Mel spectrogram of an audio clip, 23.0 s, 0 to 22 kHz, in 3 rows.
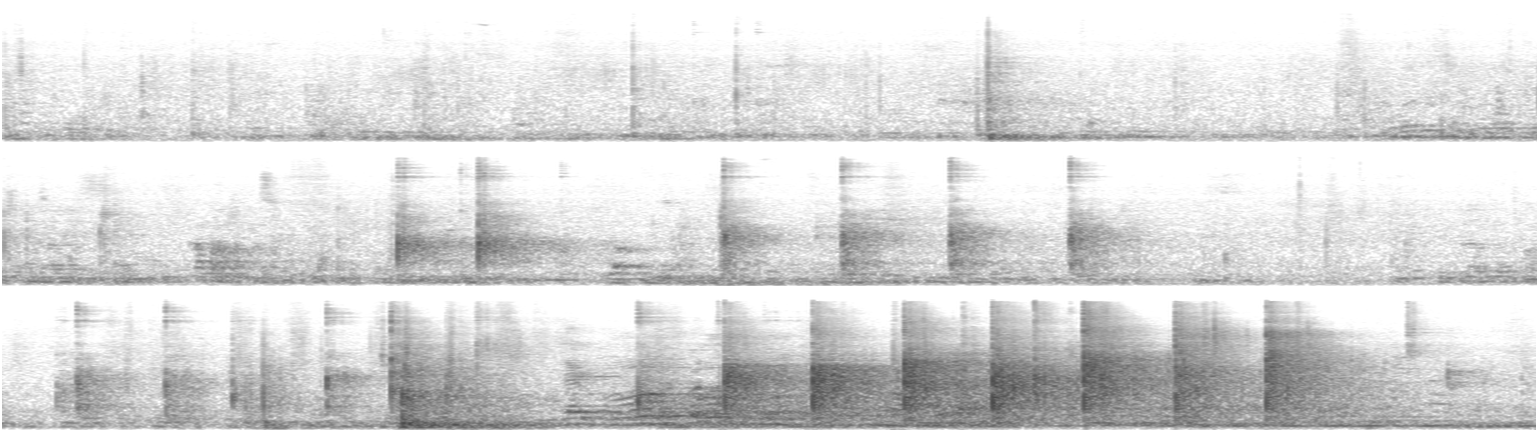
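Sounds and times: spectators applauding: 18.9 - 22.2.

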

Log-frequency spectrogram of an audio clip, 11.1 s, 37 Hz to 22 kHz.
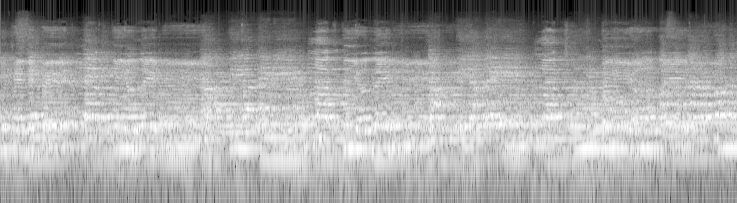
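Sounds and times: male choir singing chords: 0.0 - 11.0.

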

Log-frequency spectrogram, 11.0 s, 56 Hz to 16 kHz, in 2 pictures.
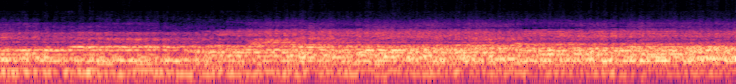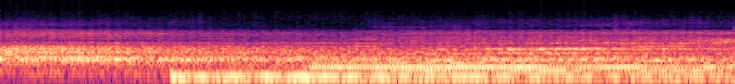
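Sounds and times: ambient drone of held tones: 0.0 - 11.0.

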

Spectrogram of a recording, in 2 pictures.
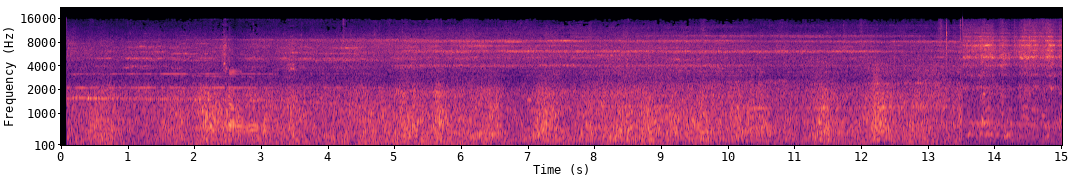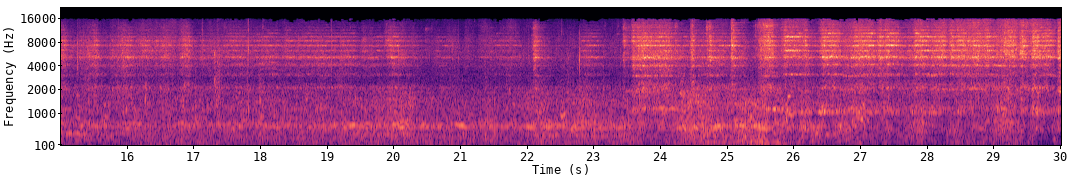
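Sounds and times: jet airliner passing overhead: 0.1 - 30.0.

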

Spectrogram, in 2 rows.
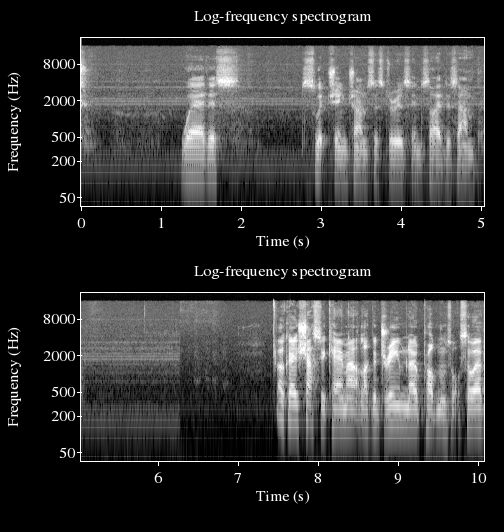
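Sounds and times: guitar amplifier mains hum: 0.0 - 6.4.

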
